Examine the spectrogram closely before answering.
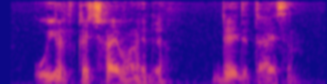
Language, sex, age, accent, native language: Uzbek, male, 18-24, Farg'ona, Uzbek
